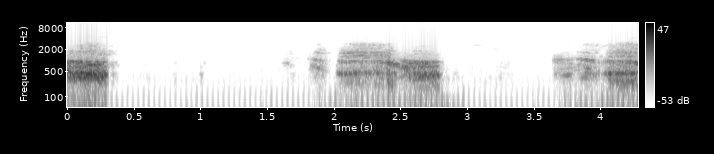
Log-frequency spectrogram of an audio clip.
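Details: Bellowing Carpathian red deer stag in rut, Bucovina forests, Romania, 29 September 2022; deep harsh roars in three bursts, the middle one long and pulsing with throaty grunts, separated by short silences.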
